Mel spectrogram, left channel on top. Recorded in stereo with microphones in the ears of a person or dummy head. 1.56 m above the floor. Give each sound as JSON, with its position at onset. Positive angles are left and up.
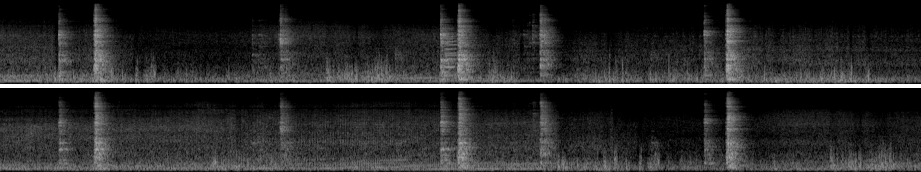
{"t": 0.6, "sound": "a door slam", "side_deg": 15, "distance_m": 1.4}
